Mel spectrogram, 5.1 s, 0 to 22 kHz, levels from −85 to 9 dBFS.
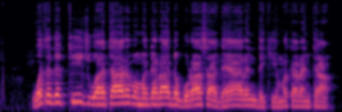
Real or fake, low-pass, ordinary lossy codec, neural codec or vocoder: fake; none; none; vocoder, 48 kHz, 128 mel bands, Vocos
